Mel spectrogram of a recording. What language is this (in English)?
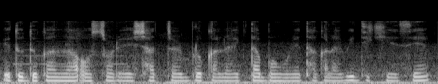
Naga Pidgin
